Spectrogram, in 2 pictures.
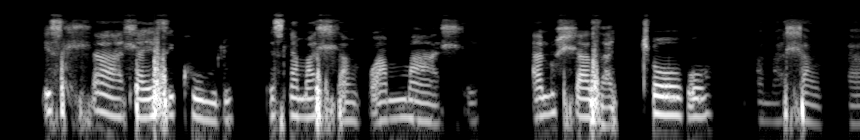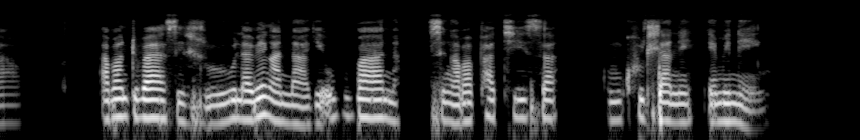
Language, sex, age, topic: North Ndebele, female, 25-35, health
